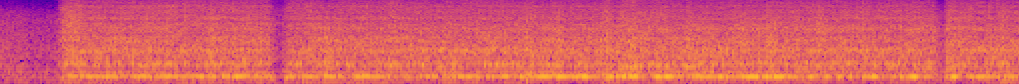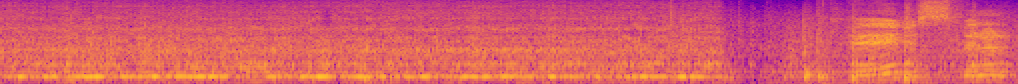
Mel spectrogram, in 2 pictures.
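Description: Stick blender whirs steadily for a long stretch as it mixes goat milk and oils into soap batter. The motor sits at a constant pitch, close and moderately loud, then stops near the end with brief handling noise.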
